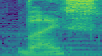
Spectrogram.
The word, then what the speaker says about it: Weisz: Cuz she Rachel Weisz? Yeah, that's how you say it. Weisz? No, it's the it's the it's It's Weisz?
